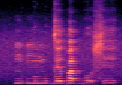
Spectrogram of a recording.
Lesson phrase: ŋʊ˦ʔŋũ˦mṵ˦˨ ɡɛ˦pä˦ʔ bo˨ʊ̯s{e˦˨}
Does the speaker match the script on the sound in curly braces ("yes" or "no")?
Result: no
